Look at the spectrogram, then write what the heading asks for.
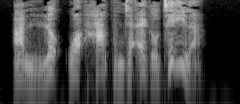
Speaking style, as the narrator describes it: Homily would exclaim

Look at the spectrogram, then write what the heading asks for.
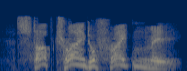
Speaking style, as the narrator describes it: he roared again

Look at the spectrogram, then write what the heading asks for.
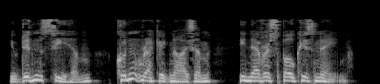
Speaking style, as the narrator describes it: he said, his voice growing louder with every syllable

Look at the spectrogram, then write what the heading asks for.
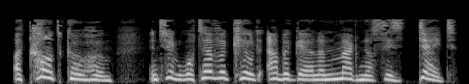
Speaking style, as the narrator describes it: Then, more wildly

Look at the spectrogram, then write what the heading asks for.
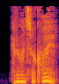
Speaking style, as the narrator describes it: Emma said, whispering herself

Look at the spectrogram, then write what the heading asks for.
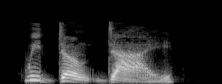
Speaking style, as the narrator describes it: Adam sneered

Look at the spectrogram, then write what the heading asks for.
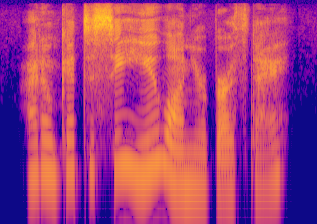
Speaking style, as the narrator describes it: she said in a small voice

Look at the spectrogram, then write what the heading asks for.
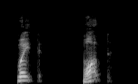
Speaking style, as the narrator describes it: I asked sharply

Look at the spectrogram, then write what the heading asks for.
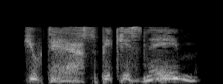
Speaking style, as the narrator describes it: whispered Bellatrix

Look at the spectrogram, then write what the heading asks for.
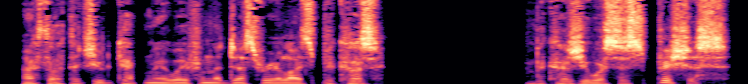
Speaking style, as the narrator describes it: he admitted faintly

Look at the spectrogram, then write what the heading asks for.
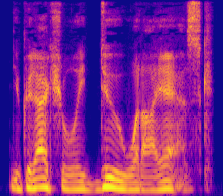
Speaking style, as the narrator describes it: snarled Jamie

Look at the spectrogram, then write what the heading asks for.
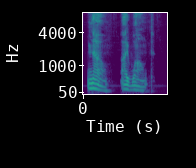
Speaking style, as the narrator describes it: responded, before her tone softened

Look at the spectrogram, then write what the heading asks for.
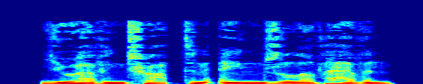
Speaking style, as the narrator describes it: Tessa said, though it was not her voice speaking but Ethereal speaking through her

